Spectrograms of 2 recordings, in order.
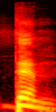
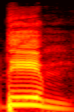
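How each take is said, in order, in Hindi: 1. स्वर कटा हुआ और छोटा है। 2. स्वर खिंचा हुआ और लंबा है। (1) "you have to finish it quick" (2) "it's not them"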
